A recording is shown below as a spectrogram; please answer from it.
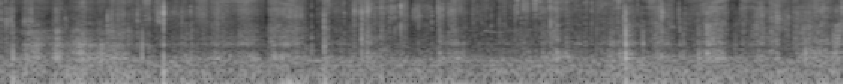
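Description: An embossed red-brown leather notebook cover is held up close to a microphone and scratched and tapped with long nails and fingertips. It makes a dense, steady run of soft scratching and rustling with quick dull taps, heavy in low frequencies, at a quiet, even level throughout.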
